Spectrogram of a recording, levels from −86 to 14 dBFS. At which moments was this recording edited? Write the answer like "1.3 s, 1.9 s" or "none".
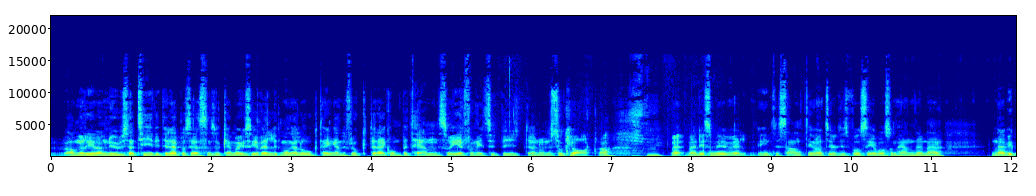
4.2 s, 6.2 s, 7.9 s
